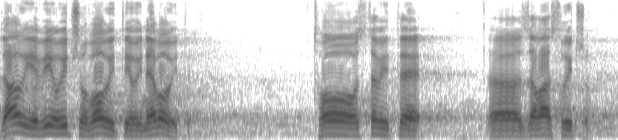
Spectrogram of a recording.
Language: Serbian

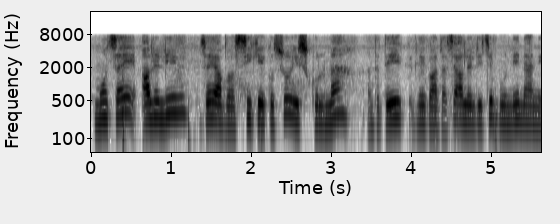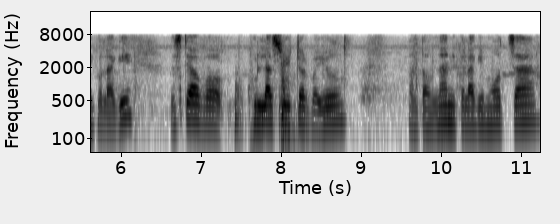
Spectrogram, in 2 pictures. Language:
Nepali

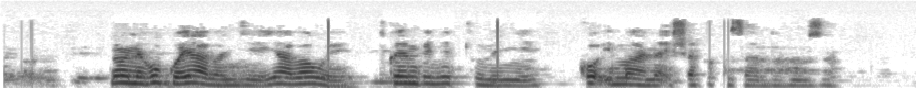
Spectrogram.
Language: Kinyarwanda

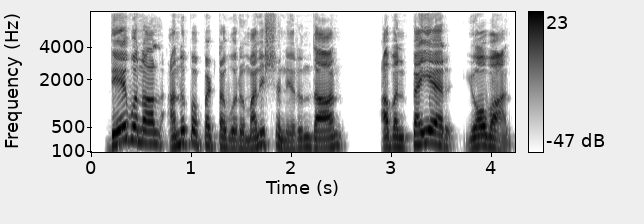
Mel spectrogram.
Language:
Tamil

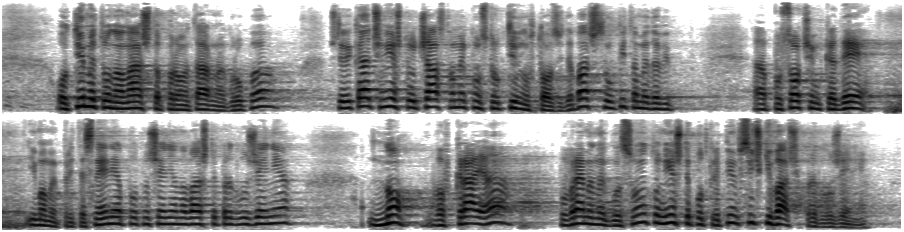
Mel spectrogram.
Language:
Bulgarian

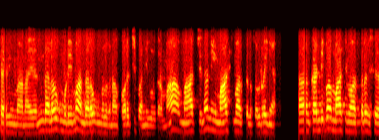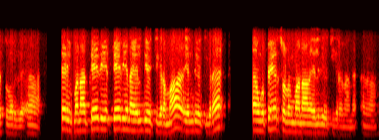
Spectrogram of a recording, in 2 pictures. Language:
Tamil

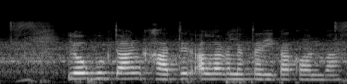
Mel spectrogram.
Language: Bhojpuri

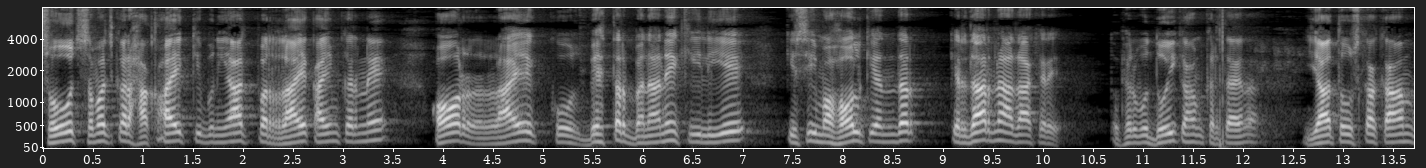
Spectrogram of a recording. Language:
Urdu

